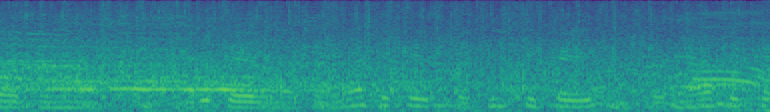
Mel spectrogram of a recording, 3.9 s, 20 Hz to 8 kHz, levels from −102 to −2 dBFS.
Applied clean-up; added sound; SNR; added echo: none; Crowd; -4 dB; none.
